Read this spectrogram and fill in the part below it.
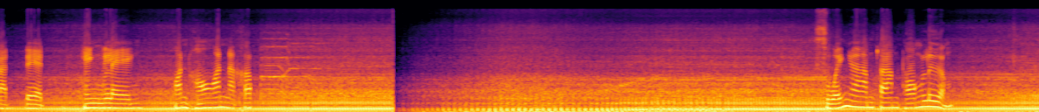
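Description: A motorcycle engine revs up sharply several times.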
